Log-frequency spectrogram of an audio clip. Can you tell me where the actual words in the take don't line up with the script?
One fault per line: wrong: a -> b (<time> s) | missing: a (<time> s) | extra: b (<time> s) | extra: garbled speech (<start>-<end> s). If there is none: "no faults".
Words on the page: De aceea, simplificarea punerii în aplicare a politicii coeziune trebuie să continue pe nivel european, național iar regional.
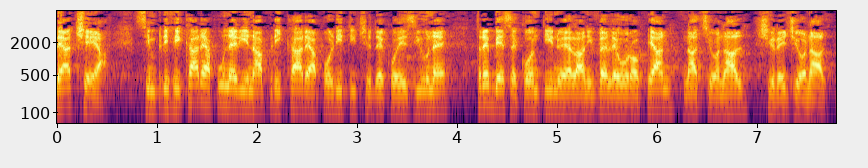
extra: de (3.1 s)
wrong: pe -> la (5.1 s)
wrong: iar -> și (7.0 s)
